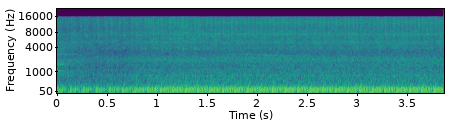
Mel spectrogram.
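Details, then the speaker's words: 1975 Chevrolet K20 350 V8, cold start about 22°F after a month and a half sitting, choke on but no high idle set: deep, heavy idle at about four beats a second, slightly uneven and hunting; rough cold idle. "she going though she going poor old Betsy is a little"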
